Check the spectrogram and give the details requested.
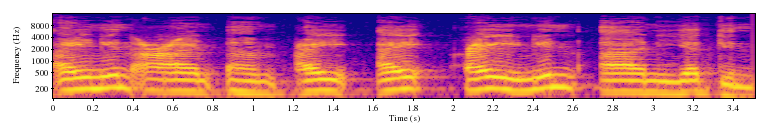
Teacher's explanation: عینن، اور یہاں پر دوبارہ سے اظہار کا قاعدہ ہوگا، کیونکہ تنوین آ رہی ہے، دو زیر کی تنوین آ رہی ہے اور آگے کیا ہے، حمزہ ہے، اسی لیے اظہار ہوگا۔ یہاں پر نون دو زیر نن پڑیں گے، ن نہیں پڑیں گے، آواز کو نہیں چھپائیں گے۔ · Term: اظہار حلقی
